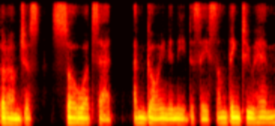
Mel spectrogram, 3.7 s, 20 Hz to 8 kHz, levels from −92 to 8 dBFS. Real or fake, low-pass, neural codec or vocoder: fake; 7.2 kHz; codec, 24 kHz, 0.5 kbps, DualCodec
